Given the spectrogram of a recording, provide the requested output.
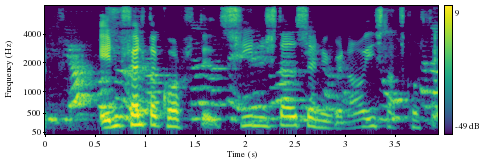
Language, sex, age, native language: Icelandic, male, 18-19, Icelandic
